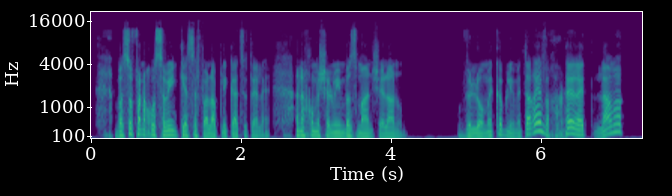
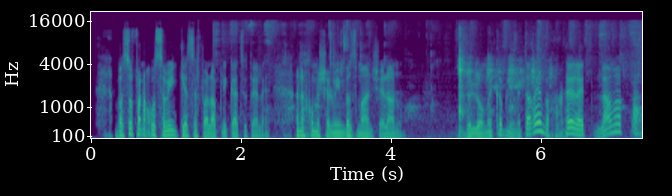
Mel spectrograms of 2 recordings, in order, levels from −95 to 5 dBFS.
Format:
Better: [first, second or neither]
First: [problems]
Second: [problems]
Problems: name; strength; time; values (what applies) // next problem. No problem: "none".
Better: first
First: none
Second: dog barking; loud; from 3.5 s on; peak 4 dB above the speech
